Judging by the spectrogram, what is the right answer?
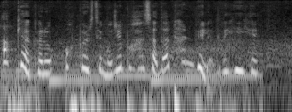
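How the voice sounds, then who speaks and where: A woman's voice: high-pitched, expressive, a little fast, music in the background, pitched above the performer's own voice. A woman voicing a fed-up young village daughter-in-law in a cartoon story, grumbling in a whiny, sarcastic way. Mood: annoyed, whining.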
